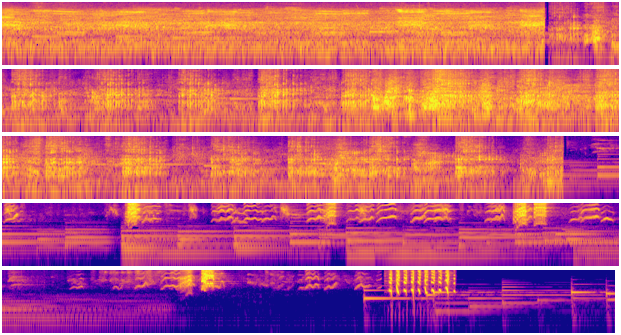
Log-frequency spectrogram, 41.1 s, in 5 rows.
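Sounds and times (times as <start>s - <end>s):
lion cub roaring: 5.2s - 24.0s.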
